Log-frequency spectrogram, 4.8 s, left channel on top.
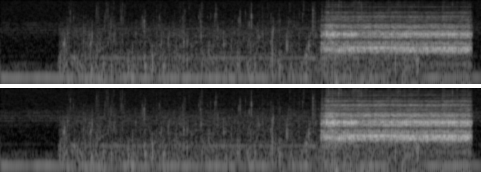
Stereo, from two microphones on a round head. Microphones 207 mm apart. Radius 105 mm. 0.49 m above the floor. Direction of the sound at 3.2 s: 20° right (ahead or behind).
